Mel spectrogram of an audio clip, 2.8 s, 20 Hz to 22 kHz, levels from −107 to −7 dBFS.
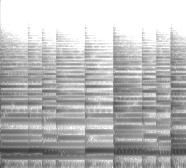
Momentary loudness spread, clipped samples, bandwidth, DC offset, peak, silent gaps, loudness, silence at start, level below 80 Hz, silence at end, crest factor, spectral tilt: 8 LU; under 0.1%; 9.4 kHz; under 0.1%; -22 dBFS; none; -38 LUFS; 0 s; -64 dBFS; 0 s; 14 dB; -4.5 dB/octave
